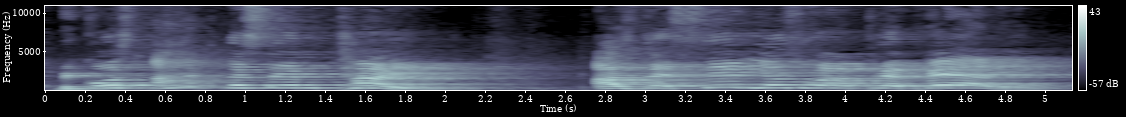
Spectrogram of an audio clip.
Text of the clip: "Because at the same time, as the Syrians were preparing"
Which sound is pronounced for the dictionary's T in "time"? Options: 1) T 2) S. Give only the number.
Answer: 1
